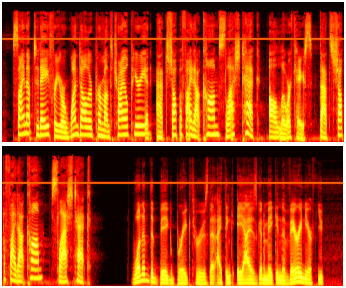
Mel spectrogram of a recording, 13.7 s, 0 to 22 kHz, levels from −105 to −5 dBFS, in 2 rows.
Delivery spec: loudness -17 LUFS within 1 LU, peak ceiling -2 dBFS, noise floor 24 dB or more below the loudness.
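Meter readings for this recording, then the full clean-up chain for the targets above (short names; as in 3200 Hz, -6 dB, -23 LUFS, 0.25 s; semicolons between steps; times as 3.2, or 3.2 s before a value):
steady tone 7400 Hz; tone level -45 dBFS; loudness -23.5 LUFS; peak -5.5 dBFS; loudness target -17.0 LUFS
-> notch 7400 Hz, Q 30; gain +6.5 dB; limiter -2 dBFS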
